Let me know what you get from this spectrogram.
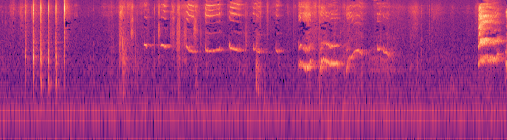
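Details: Jack Russell Terrier puppy named Eden giving thin, high whines that drop in pitch, one after another, plus a quick burst of sharp clicks at the start and a loud scratchy rustle near the end, all indoors.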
